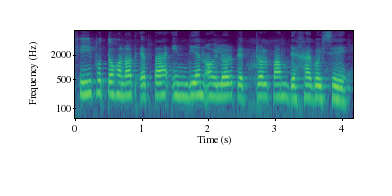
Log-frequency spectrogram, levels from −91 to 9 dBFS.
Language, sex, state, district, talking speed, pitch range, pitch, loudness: Assamese, female, Assam, Kamrup Metropolitan, 130 wpm, 190-215 Hz, 200 Hz, -17 LUFS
